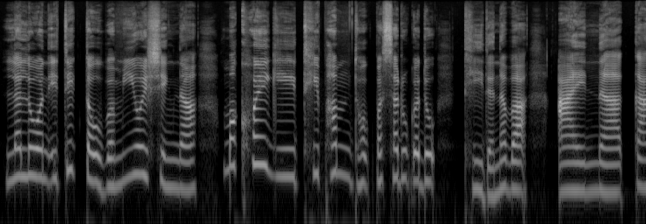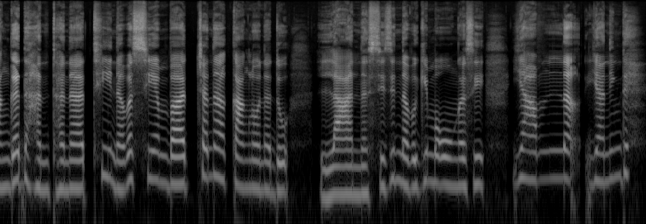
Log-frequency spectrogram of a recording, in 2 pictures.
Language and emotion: Manipuri, disgusted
